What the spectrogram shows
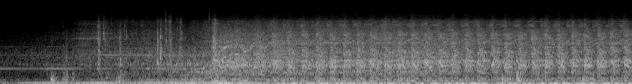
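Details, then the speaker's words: Ford Mustang after heater matrix replacement with car fully disassembled and reassembled, will not start; starter churns the engine over with brief catch but never settles into running, cause unknown. "so it's starting now but why why is it not [ __ ] running"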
